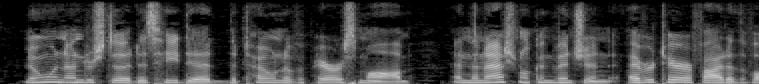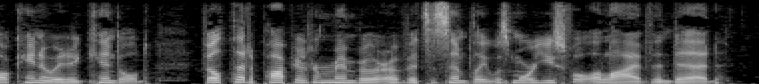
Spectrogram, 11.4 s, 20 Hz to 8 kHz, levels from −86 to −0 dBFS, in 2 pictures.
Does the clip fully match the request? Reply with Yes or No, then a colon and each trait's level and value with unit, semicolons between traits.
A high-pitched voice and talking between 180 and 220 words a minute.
No: medium, 175 Hz; average, 200 wpm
